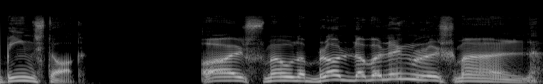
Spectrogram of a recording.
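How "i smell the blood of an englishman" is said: slow, drawn-out giant voice; higher, stretched-out storybook giant; giant's bellow. A narrator's reading. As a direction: boom it out slowly like a giant. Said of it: "the giant bellowed".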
